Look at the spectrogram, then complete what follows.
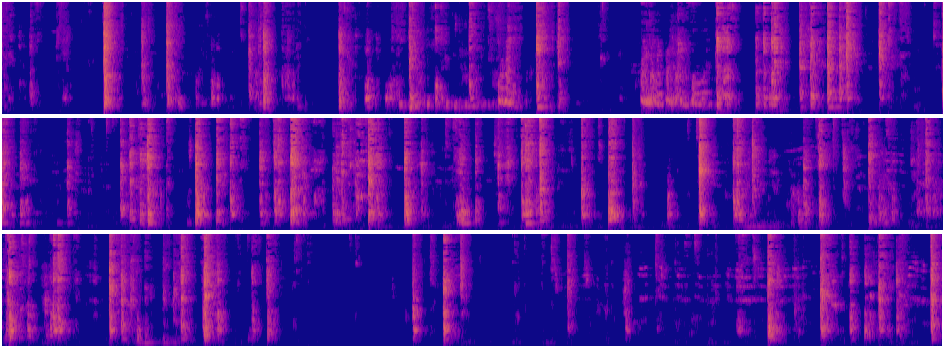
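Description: Spoons and forks clinking and scraping on ceramic plates as several people eat, a steady run of irregular sharp clicks with brief lulls.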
